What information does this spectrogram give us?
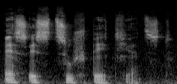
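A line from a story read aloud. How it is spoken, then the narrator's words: Calm stranger. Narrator (German): Der Fremde sagte ruhig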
